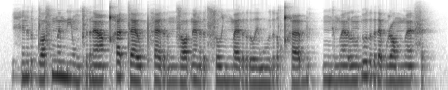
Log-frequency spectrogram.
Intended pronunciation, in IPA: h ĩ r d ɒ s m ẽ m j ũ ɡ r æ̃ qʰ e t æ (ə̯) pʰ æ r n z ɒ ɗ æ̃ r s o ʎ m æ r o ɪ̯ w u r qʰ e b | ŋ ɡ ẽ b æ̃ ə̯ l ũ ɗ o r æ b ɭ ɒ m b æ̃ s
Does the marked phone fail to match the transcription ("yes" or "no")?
yes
